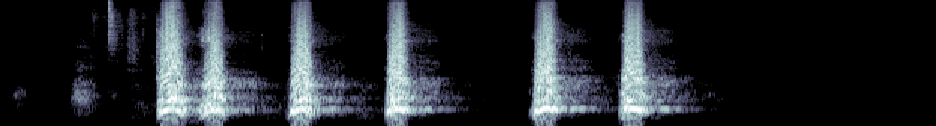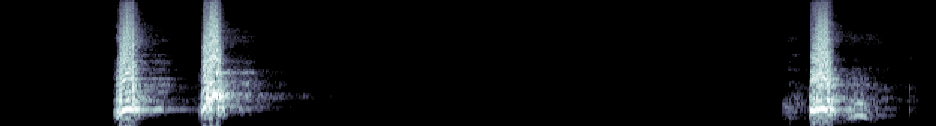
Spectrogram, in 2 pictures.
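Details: Domestic dog barking in irregular bursts: a quick run of five sharp, mid-pitched barks, a pause, a close pair, then one lone bark after a longer silence. No other sounds intrude.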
